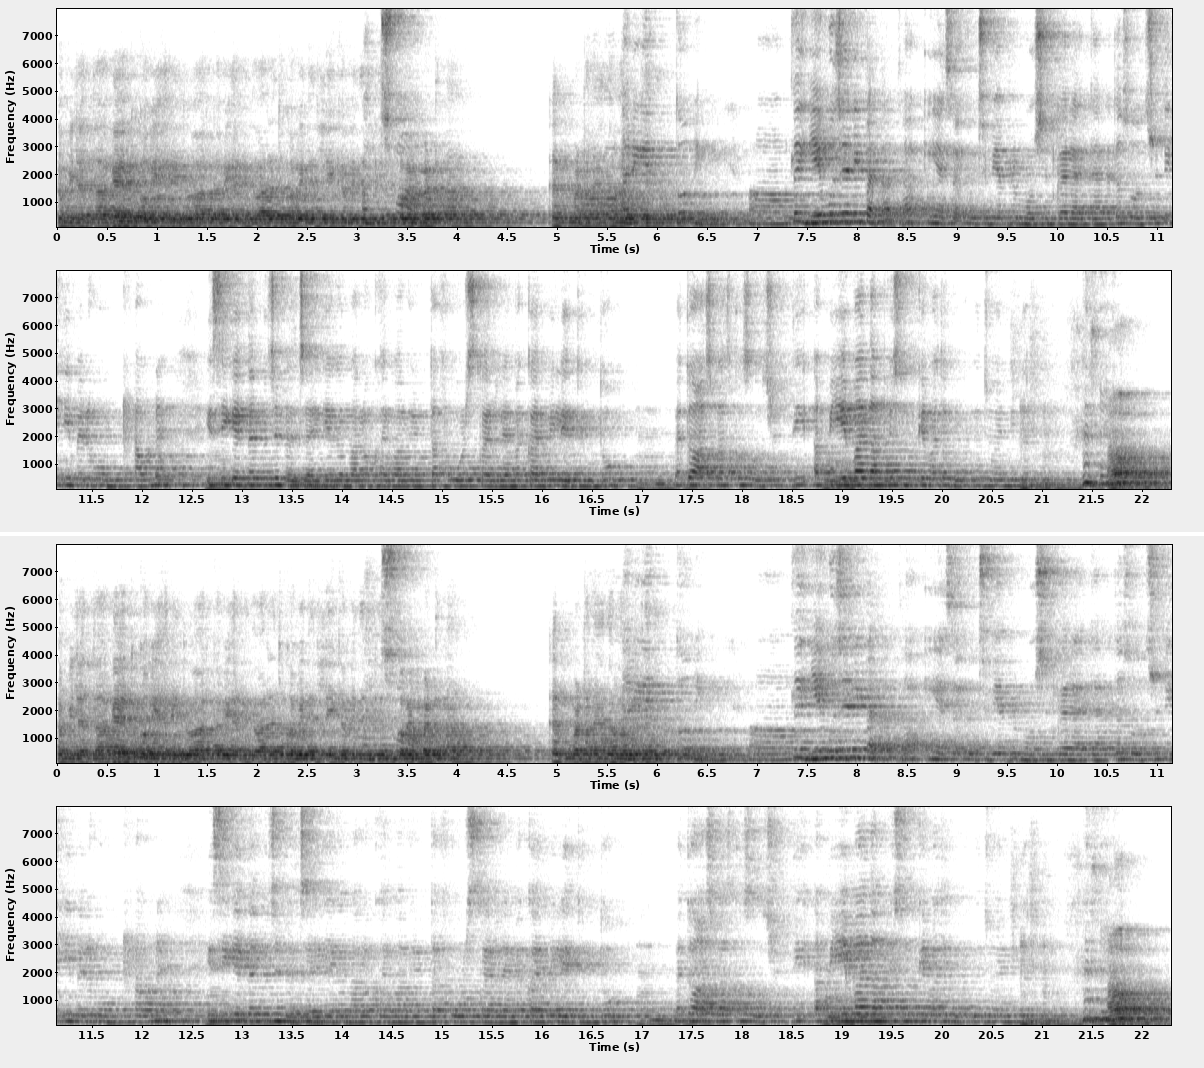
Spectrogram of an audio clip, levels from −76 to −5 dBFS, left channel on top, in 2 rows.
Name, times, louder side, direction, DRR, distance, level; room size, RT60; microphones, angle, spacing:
voice 1, 0.0-4.0 4.9-6.1 9.5-9.6 12.6-12.8 16.9-17.3 18.8-19.0 20.8-21.1 21.7-21.8, right 1 dB, ahead, -5 dB, 0.8 m, -20 dB
voice 2, 3.0-3.7 5.2-16.8 17.3-21.8, left 1 dB, 40° left, 0 dB, 0.4 m, -26 dB
6.1 x 4.4 x 3.5 m, 2.9 s
head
